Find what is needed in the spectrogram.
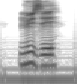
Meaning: to wander about, usually aimlessly
- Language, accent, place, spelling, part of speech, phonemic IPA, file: French, France, Lyon, muser, verb, /my.ze/, LL-Q150 (fra)-muser.wav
